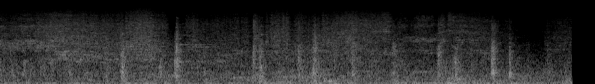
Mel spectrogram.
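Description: Train running on rails: a steady rumbling hiss with irregular sharp clicks from the wheels, cutting off suddenly near the end.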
